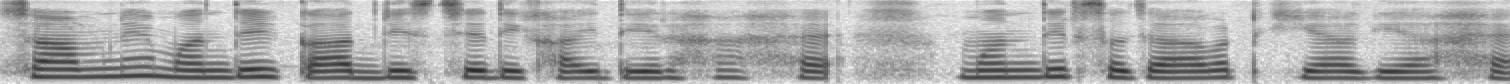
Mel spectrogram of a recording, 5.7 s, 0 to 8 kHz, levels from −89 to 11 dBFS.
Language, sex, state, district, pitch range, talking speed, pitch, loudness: Hindi, female, Jharkhand, Palamu, 230-255 Hz, 135 wpm, 245 Hz, -17 LUFS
